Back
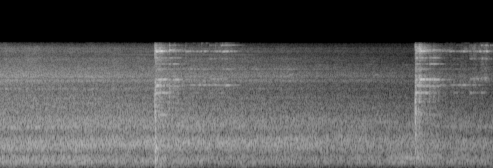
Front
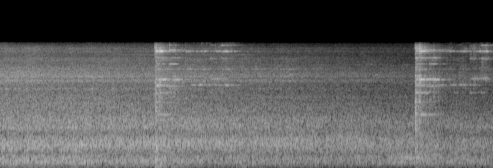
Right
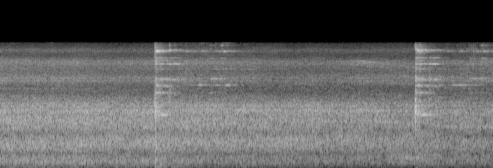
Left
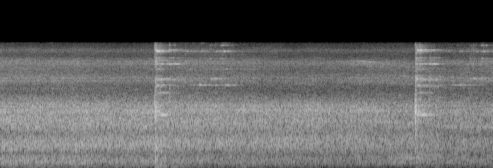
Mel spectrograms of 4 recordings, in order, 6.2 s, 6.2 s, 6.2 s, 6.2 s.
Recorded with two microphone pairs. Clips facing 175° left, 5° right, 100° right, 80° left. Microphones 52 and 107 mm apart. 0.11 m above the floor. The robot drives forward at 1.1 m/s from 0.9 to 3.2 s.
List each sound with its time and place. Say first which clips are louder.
1.9 s breaking glass: back 3 dB, even; 165° left, 3.5 m; by 6.1 s 170° left, 4.5 m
